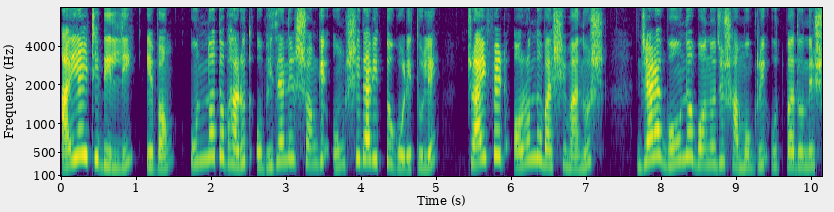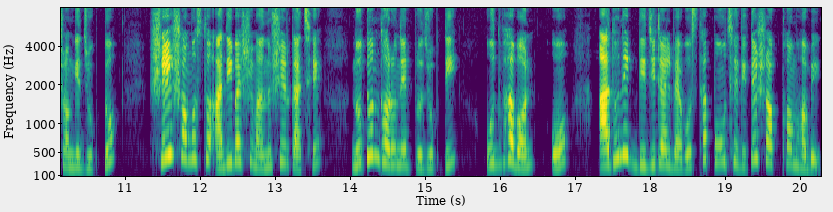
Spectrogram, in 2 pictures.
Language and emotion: Bengali, neutral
